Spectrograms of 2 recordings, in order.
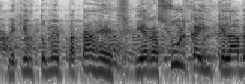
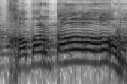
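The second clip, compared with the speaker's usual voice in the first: stern proclamation; 7 semitones higher, 3 dB louder, much slower than usual. Acted.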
